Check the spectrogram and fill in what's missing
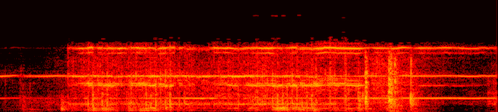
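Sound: telephone ringing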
